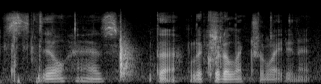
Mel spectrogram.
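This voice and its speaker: A man's voice: medium pitch, steady tone, unhurried, vocal fry. A man talking casually while he restores an old radio, thinking aloud and making chatty asides as he works. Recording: noisy workshop recording.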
